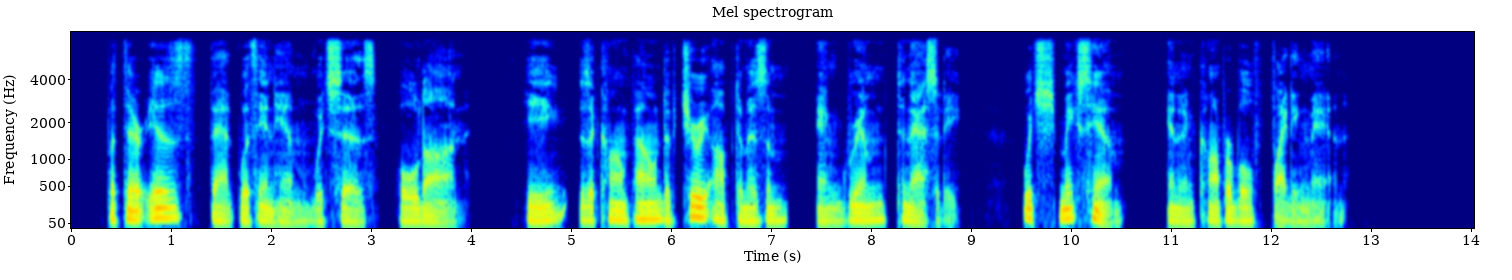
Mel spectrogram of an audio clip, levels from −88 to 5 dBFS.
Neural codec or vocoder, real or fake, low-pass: none; real; 7.2 kHz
